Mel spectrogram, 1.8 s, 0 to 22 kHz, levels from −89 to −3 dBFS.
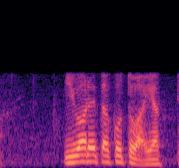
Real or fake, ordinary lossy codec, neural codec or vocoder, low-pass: fake; none; vocoder, 44.1 kHz, 128 mel bands every 512 samples, BigVGAN v2; 3.6 kHz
